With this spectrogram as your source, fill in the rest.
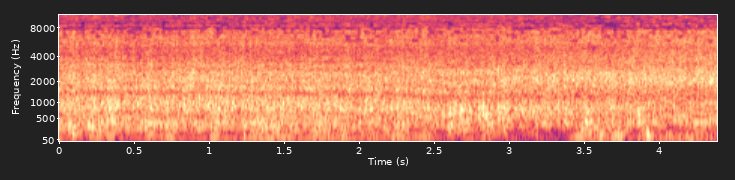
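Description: A farm bore tubewell pump engine runs steadily, a constant mid-pitched mechanical drone with hiss and vibration, close and loud, with no voices.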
